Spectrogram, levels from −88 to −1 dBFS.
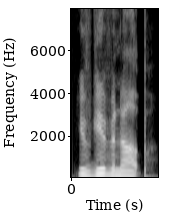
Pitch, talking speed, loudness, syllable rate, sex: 215 Hz, 205 wpm, -15 LUFS, 6.5 syllables/s, female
